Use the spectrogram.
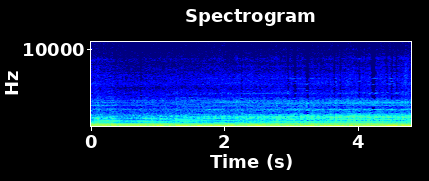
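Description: A 2023 Royal Enfield Classic 350 Dark Stealth motorcycle climbs a hill in second gear without hard throttle, its single-cylinder engine giving a steady, even drone throughout with no talk.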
